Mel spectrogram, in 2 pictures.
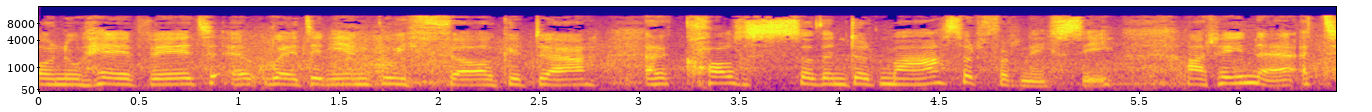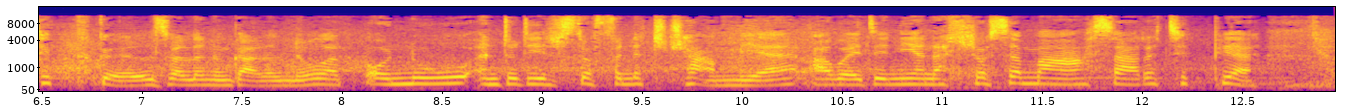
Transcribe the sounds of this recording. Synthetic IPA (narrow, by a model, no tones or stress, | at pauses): ɔnuːɦɛvɪdwɛdɪnːiənɡʊjθɔɡəda | əkʰɔlˠsoðəndoːdmaːsɔrfʊrnejsi | ar̥ejnɛətʰɪpʰɡ̥ɪlˠzvɛlənːuːnɡajlˠnuːɔnuːəndoːdirstofənətʰr̥amjɛawɛdɪnːiənaɬʊsəmaːsaɾətʰɪpʰjɛ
